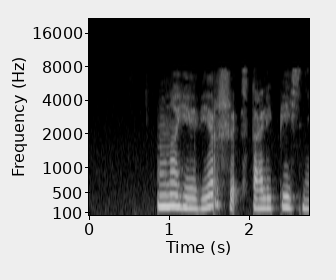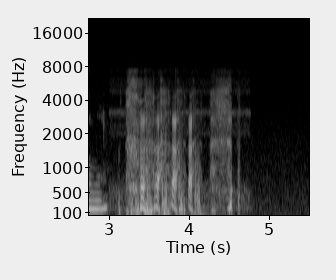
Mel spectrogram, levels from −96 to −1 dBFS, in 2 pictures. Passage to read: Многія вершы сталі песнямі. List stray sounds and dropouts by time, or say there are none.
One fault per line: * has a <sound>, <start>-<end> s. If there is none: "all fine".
* has a laugh, 3.1-4.7 s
